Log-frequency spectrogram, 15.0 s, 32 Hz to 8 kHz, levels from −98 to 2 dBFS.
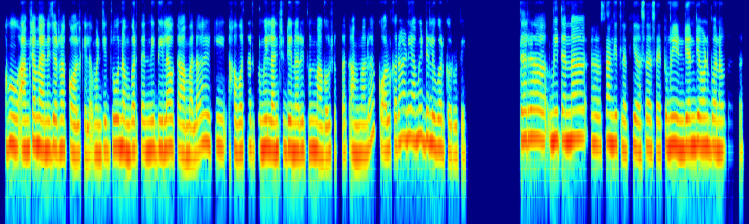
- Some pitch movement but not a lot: No, narrow, 2.2 semitones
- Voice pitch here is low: No, high, 205 Hz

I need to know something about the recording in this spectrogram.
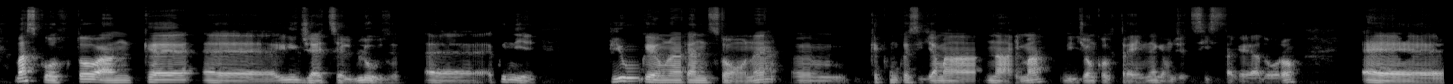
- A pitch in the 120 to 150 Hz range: No, very low, 90 Hz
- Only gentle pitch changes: No, average, 3.5 semitones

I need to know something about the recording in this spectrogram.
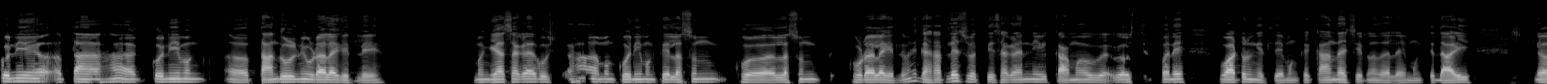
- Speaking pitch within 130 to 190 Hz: No, low, 115 Hz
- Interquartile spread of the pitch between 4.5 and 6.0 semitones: No, average, 2.8 semitones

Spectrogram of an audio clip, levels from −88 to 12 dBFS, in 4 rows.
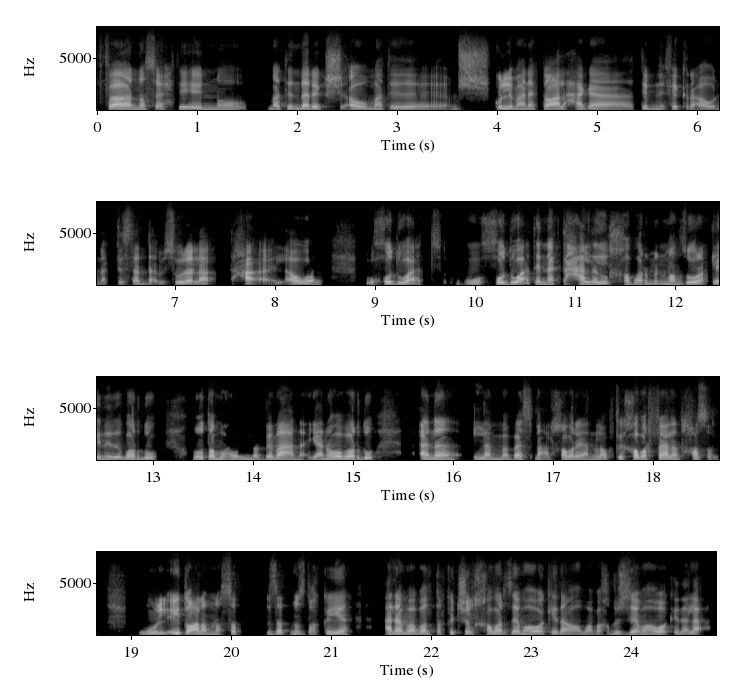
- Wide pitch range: Yes, wide, 7.0 semitones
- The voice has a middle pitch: No, low, 130 Hz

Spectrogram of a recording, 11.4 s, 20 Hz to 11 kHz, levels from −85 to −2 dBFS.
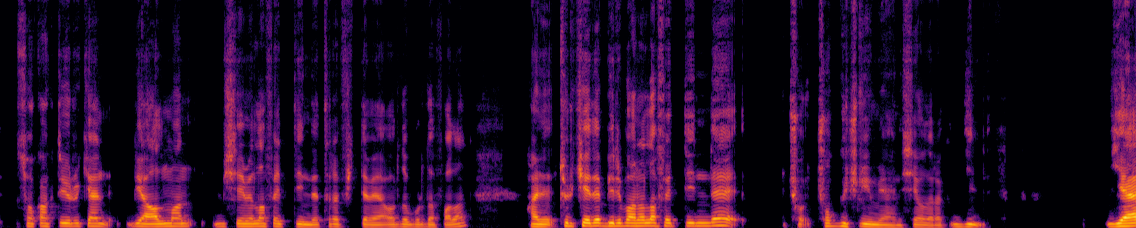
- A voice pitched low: Yes, low, 125 Hz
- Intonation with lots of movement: No, average, 4.1 semitones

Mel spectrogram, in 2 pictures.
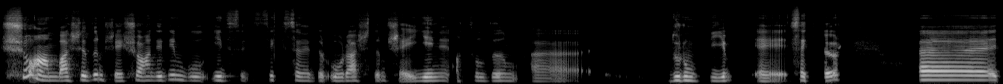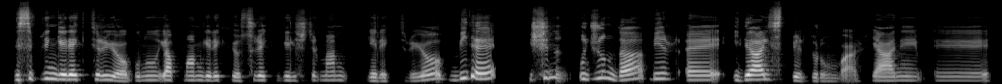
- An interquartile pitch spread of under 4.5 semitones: Yes, average, 4.1 semitones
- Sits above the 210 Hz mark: No, high, 200 Hz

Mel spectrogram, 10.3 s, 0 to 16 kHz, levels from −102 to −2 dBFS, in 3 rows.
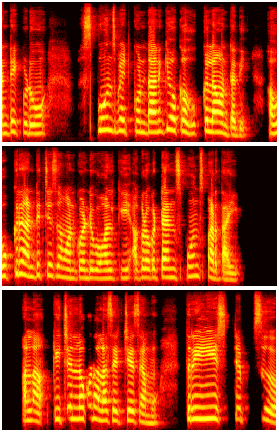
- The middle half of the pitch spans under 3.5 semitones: No, average, 4.3 semitones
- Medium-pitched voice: No, very high, 260 Hz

